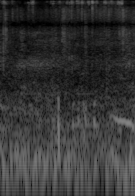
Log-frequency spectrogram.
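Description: Pigeons newly settling into a loft coo softly in a low, muffled murmur against steady background noise, with one faint brief call standing out near the middle.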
